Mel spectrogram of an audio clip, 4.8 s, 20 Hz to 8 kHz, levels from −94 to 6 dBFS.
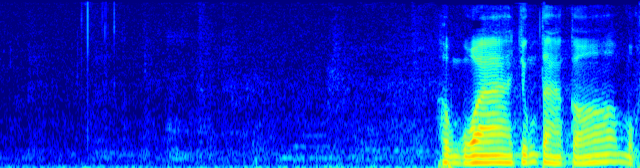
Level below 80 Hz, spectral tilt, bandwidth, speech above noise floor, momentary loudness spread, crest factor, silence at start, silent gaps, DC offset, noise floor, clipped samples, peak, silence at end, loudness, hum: -56 dBFS; -8 dB/octave; 8 kHz; 37 dB; 9 LU; 22 dB; 3.3 s; none; under 0.1%; -64 dBFS; under 0.1%; -10 dBFS; 0 s; -28 LUFS; none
